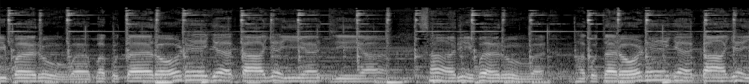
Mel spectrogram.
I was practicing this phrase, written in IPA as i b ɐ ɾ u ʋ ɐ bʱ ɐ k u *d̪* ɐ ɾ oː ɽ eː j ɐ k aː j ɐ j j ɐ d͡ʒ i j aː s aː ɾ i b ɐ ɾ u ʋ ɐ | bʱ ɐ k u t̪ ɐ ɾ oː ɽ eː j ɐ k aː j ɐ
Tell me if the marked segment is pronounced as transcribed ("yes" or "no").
no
